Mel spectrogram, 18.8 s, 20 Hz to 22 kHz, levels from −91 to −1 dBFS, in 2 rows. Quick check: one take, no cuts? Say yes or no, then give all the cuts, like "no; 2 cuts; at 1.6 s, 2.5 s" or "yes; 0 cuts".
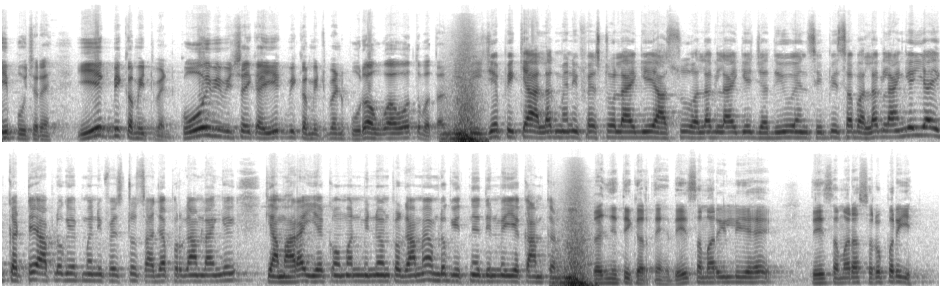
no; 2 cuts; at 4.6 s, 15.1 s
